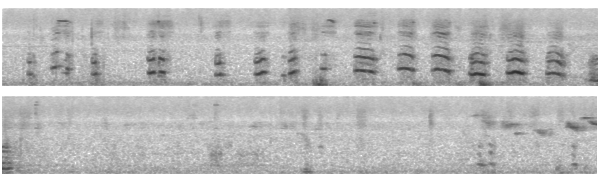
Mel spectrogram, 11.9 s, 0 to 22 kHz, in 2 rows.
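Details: Playing 25-day-old Dogo Argentino puppies give a steady series of thin, rising-and-falling whines for about six seconds, then fall mostly quiet, leaving only soft scattered squeaks and shuffling.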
